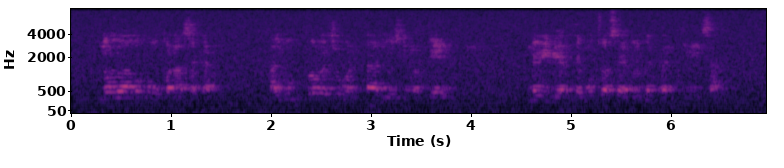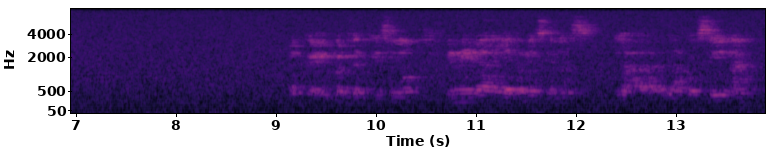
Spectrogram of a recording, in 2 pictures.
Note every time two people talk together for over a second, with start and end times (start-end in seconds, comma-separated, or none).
none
